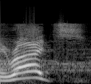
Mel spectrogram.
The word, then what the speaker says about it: Reince: Reince!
